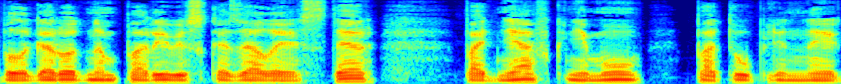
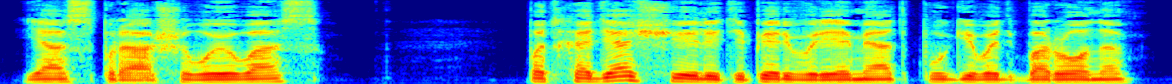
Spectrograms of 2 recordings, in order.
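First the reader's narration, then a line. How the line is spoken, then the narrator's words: Calm. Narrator (Russian): сказал он спокойно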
